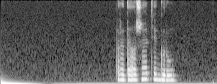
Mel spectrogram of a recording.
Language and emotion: Russian, neutral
